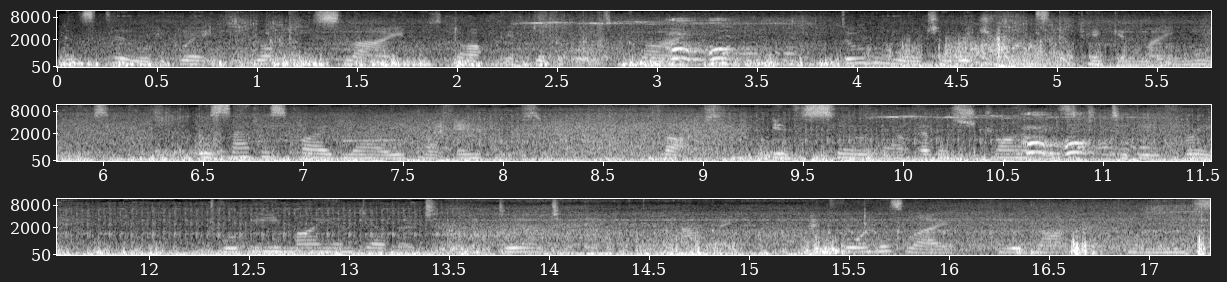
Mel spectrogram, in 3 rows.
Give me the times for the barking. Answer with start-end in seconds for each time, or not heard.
2.2-3.8, 9.8-11.3.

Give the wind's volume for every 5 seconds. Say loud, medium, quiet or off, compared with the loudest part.
loud, medium, medium, loud.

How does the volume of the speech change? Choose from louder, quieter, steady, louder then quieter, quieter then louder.
steady.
